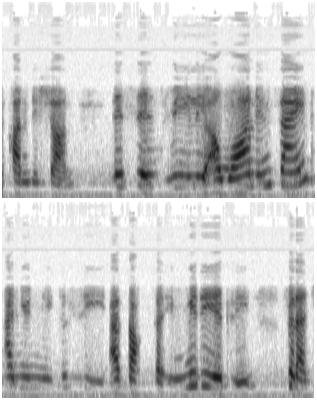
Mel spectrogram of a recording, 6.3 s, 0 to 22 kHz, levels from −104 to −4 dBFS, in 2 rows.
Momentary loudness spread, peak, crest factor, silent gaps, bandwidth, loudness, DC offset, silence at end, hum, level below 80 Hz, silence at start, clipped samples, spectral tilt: 19 LU; -8 dBFS; 18 dB; none; 15 kHz; -26 LUFS; under 0.1%; 0.05 s; none; -64 dBFS; 0.1 s; under 0.1%; -4 dB/octave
